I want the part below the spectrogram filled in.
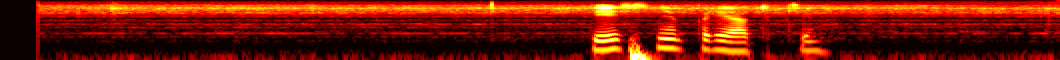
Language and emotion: Russian, neutral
